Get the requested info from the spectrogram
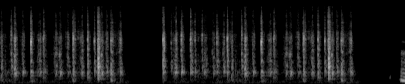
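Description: Rapid typing on a computer keyboard: two quick runs of keystrokes with a short pause between them, stopping shortly before the end.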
